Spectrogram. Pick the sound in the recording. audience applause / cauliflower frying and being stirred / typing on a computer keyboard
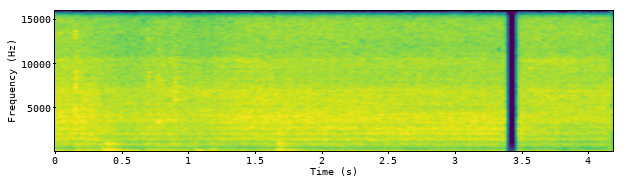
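cauliflower frying and being stirred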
